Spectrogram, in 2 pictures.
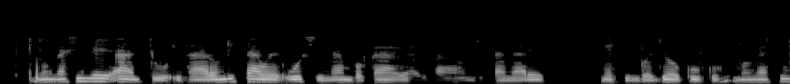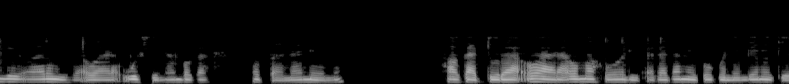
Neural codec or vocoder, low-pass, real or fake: none; 3.6 kHz; real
